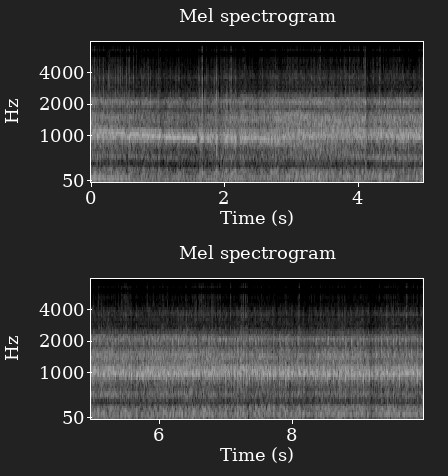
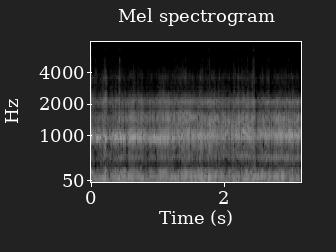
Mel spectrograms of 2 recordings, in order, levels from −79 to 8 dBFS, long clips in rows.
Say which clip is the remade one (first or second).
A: second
